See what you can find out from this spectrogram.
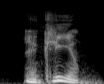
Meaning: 1. client, retainer, follower (person who is under the patronage of someone else) 2. customer (one who purchases or receives a product or service)
- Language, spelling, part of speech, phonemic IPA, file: French, client, noun, /kli.jɑ̃/, Fr-client.ogg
